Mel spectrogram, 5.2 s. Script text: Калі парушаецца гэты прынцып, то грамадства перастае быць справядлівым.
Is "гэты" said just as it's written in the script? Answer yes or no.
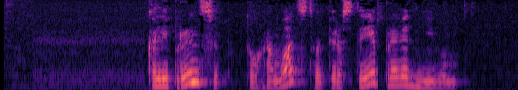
no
